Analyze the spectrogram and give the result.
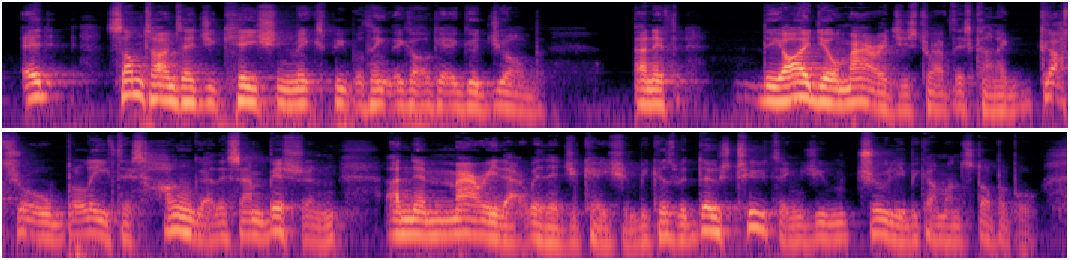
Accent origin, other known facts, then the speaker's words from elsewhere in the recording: Peterborough, East of England, United Kingdom; also born or lived in Luton; I grew up in Breton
